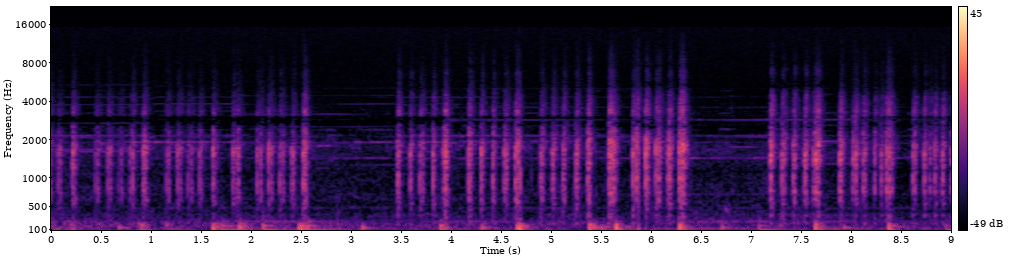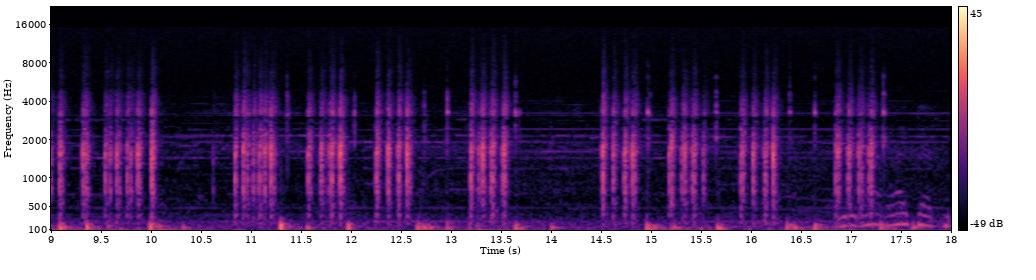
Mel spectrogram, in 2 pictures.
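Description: Pipe band drum corps playing a drum salute: rapid, tightly grouped pipe band snare drum strokes and rolls in bursts with short breaks, over tenor drums and a bass drum beating underneath.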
